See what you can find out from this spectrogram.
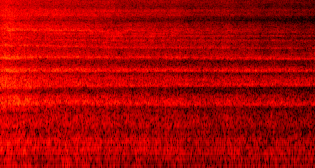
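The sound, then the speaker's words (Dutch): A slow, complete exhale pushed out on a sustained "f" sound during a breathing exercise, emptying the lungs. It is a soft, steady hiss that starts slightly stronger and gradually tapers over about three seconds, with no voice. “om even helemaal leeg te ademen. Doe je bijvoorbeeld op een F, om het even duidelijk te maken.”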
